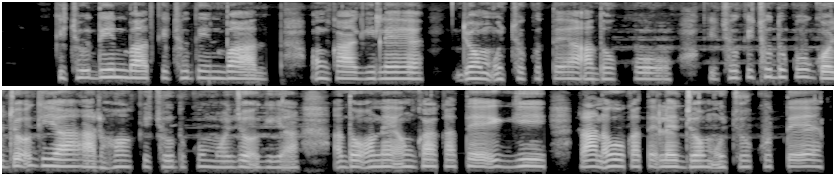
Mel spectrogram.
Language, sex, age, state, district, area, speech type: Santali, female, 30-45, West Bengal, Uttar Dinajpur, rural, spontaneous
